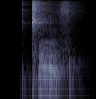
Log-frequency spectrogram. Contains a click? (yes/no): yes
